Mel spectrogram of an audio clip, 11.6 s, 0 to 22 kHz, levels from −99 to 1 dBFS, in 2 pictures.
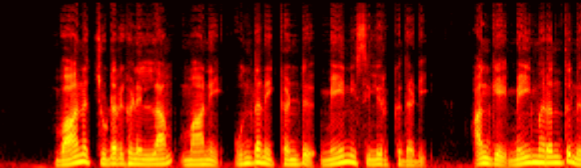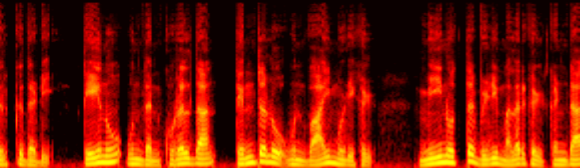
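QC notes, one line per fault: No faults to note in these QC notes.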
